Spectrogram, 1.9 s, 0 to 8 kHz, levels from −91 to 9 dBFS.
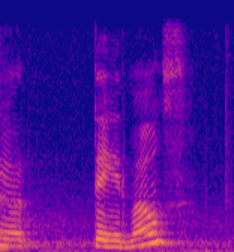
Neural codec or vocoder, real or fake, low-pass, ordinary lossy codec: none; real; 7.2 kHz; none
